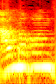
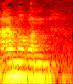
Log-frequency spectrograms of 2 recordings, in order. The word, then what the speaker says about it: Amaron: Ich habe gemerkt, nein, ich finde es auch tatsächlich besser, wenn mein richtiger Name so ausgesprochen wird, wie er von Anfang an gedacht war, nämlich Amaron, sodass ich mich jetzt auch seit einigen Jahren tatsächlich mit Amaron vorstelle und es auch aber nicht schlimm finde, wenn der nicht immer richtig ausgesprochen wird.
